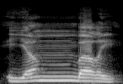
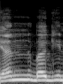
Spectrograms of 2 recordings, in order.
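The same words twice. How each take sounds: First: Slow यंबगी said as yambagi; m sound. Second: यनबगी with a clear n; wrong n. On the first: Quran teacher gives students the correct reading. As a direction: slowly turn the n in यंबगी to m. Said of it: "यनबगी नहीं". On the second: Quran teacher shows students the wrong reading. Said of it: "नहीं". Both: Shown as a demonstration.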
